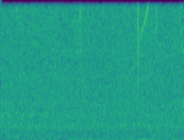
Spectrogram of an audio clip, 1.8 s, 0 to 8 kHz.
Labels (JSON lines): {"label": "biophony, dolphin", "recorder": "SoundTrap 500"}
